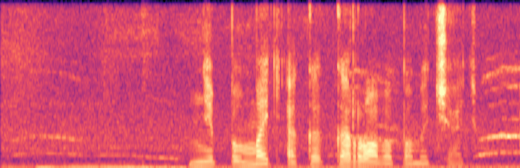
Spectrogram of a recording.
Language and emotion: Russian, angry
